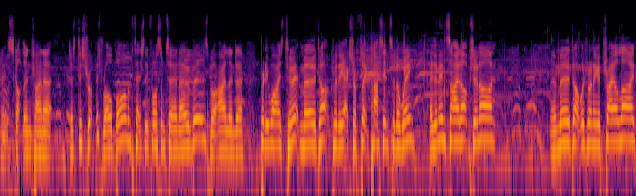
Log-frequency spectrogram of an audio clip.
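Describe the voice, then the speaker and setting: The speaker has a northern English accent and ordinary pitch variation. Crowd noise can be heard in the background. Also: man, high pitch for a man. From northern England. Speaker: sports commentator. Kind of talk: live commentary. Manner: animated.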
